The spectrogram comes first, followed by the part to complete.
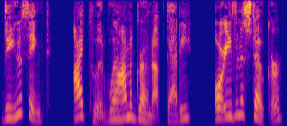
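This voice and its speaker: A woman narrator puts on a kind, earnest storybook schoolgirl, the eldest sister. The voice is lifted high, with a pleading, sincere way of talking. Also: sing-song, fairly quick, dry recording, studio quality. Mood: eager.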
